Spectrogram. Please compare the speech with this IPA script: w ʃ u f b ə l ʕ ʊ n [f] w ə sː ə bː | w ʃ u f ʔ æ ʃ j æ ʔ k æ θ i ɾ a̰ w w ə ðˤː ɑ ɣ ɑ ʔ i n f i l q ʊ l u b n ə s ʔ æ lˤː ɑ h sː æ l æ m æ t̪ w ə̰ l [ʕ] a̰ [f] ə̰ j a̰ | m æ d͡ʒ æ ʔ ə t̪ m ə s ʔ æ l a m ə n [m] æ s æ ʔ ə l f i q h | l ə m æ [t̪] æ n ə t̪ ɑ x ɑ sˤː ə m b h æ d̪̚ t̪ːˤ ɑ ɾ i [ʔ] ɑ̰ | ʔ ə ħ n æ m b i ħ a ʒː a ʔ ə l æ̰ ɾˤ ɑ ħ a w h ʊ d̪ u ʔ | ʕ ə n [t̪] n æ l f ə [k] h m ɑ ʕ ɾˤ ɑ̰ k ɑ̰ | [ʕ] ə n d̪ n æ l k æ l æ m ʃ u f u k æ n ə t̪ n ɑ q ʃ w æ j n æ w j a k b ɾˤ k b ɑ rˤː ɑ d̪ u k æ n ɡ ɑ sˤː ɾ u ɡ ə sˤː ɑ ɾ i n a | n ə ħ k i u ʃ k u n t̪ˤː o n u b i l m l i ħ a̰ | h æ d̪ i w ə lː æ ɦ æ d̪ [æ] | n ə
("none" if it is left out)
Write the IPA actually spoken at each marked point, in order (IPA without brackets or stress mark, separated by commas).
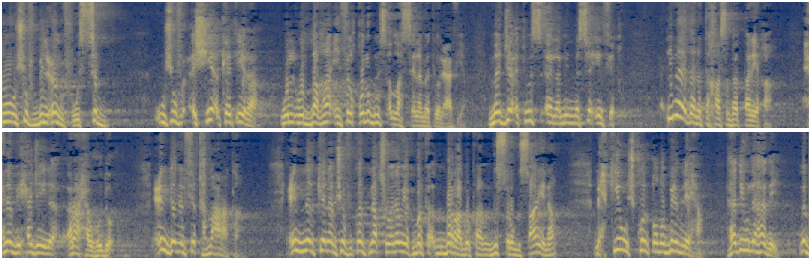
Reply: f, ʕ, f, m, d̪, q, d̪, q, ʕ, i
